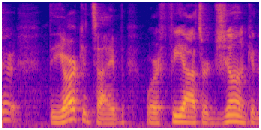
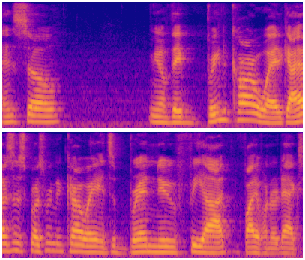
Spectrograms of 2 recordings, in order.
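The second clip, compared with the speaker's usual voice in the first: ordinary talk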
